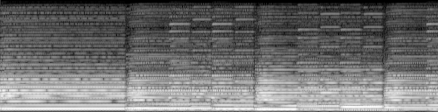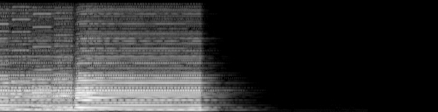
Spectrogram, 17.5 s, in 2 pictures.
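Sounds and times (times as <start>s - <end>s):
slow musette: 0.0s - 13.6s.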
